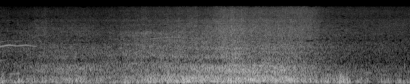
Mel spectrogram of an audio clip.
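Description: Small waves breaking and washing up the sand of a beach, with wind rumbling on the microphone. The wash swells loudest about halfway through, then eases.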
